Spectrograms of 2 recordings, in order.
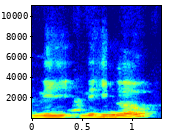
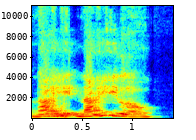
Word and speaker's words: Nahilo: If I'm pronouncing that right, Nihilo. But that's Nahilo.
